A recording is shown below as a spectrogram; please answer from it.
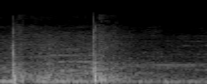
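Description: Two sharp bangs of aerial fireworks bursting overhead, a little under a second apart.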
